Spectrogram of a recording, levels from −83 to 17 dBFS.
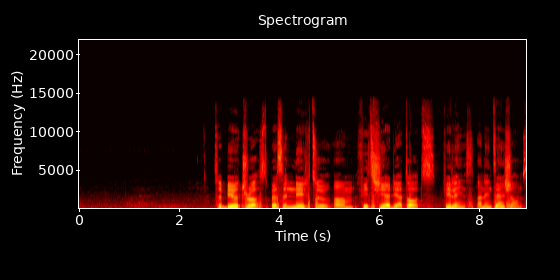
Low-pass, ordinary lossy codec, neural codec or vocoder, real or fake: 14.4 kHz; none; none; real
